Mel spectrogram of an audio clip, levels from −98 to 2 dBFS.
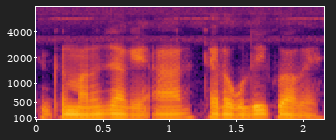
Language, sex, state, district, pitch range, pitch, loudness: Chakma, male, Tripura, Dhalai, 90-100 Hz, 95 Hz, -18 LUFS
